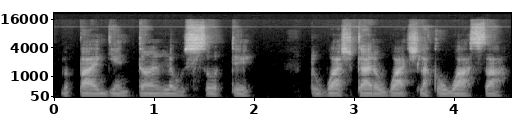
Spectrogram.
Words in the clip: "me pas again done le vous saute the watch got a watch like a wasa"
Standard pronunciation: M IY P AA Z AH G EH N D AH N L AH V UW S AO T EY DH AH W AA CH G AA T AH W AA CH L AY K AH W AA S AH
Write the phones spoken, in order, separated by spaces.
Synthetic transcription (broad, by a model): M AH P AA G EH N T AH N L AH W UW S AO T EY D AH W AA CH G AA T AH W AA CH L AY K AH W AA S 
